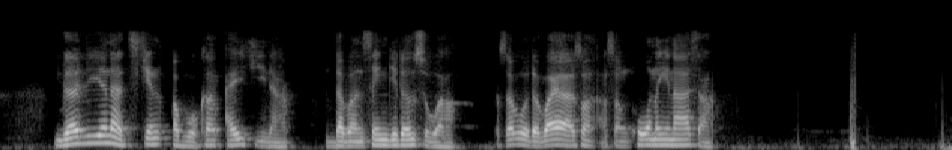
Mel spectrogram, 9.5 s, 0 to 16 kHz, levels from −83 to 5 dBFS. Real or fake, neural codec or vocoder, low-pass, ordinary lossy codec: fake; codec, 16 kHz, 1 kbps, X-Codec, HuBERT features, trained on general audio; 7.2 kHz; none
